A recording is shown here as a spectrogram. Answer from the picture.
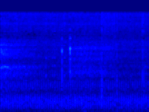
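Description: Quiet steady background noise with a few faint light ticks about a second in, from a fingertip tapping the glass touchscreen of a Samsung Gear Live smartwatch.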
